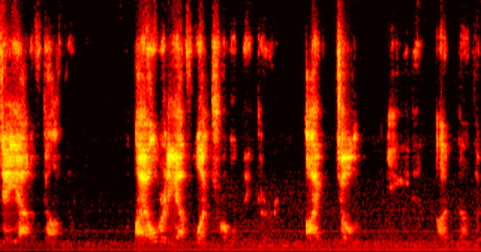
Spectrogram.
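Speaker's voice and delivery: low, breathy whisper. Showing listeners a voiceover you did yourself without AI, in a low-pitched Batman voice. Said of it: "I pitched my voice low".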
